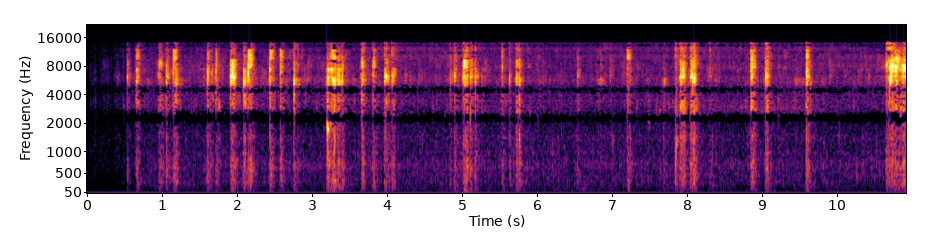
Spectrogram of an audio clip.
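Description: Flour-battered bacon frying in hot oil: faint, irregular crackling and popping.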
